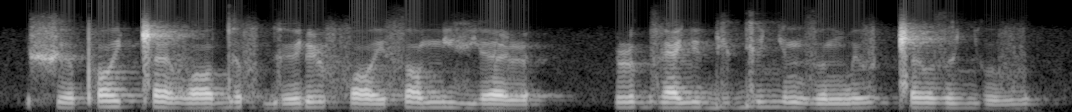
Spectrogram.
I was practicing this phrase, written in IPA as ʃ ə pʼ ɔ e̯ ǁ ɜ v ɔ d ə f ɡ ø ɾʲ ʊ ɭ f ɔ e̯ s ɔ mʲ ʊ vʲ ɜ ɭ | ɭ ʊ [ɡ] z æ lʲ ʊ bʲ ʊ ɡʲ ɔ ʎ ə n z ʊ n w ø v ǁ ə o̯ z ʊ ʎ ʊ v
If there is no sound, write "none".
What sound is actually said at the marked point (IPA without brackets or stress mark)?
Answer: ɡ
